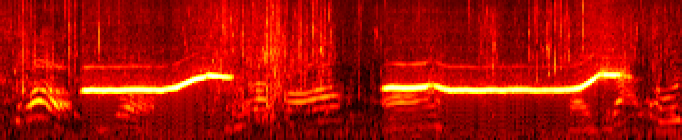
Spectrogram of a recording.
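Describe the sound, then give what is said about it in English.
Two long, sustained whistles from free divers resurfacing in the ocean, dolphin-like, each holding a steady pitch and sweeping upward at the end, over gentle water sloshing and faint background voices. “When they resurface, they they actually they whistle.”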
